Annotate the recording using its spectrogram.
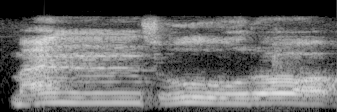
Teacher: maka dibaca ada dengung, samar dan dengung. Mansuro, oleh sebab itu kata dengung yang ada di pengikhfaan mansuro ini disebut gunah makhfi.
